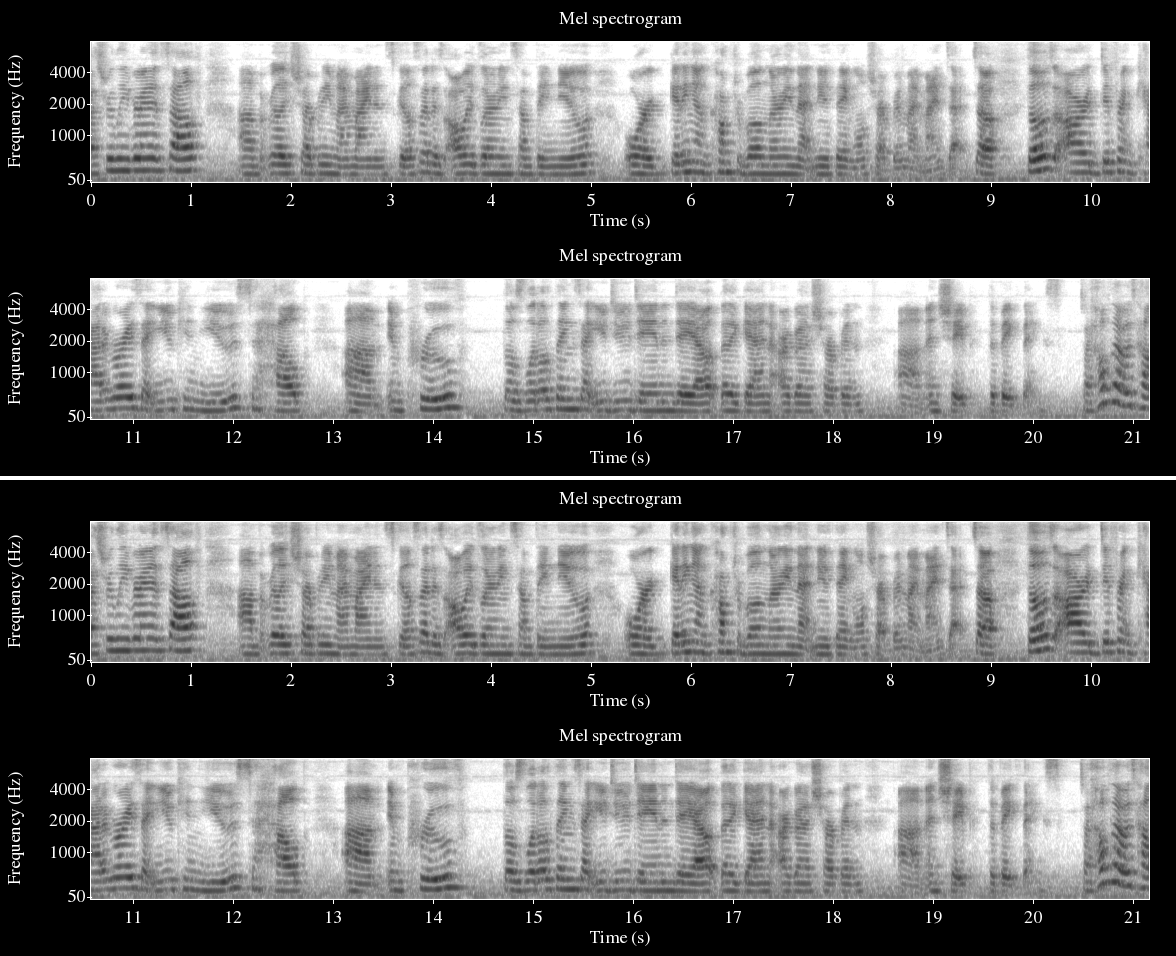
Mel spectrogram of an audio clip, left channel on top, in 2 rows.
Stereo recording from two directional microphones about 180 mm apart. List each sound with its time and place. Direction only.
0.0 s speech: 20° right (ahead or behind)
